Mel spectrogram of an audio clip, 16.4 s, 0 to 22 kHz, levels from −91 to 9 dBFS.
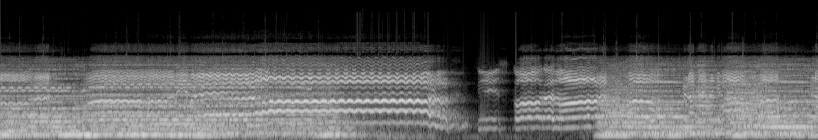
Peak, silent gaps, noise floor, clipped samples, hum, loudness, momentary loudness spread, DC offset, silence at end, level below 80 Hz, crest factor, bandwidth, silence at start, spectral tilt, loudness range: -2 dBFS; none; -38 dBFS; under 0.1%; none; -14 LUFS; 7 LU; under 0.1%; 0 s; -44 dBFS; 14 dB; 6.8 kHz; 0 s; -7.5 dB/octave; 6 LU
